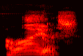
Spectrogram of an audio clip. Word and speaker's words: Alliance: Am I saying that correct? – Alliance. – Alliance. – Yeah. Yeah, I was using the French pronunciation.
